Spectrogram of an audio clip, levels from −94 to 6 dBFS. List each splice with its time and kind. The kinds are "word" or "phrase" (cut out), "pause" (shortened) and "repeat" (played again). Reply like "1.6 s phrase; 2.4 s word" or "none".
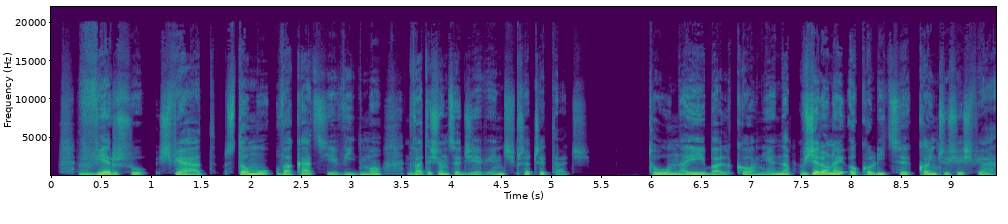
4.6 s word; 7.4 s word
